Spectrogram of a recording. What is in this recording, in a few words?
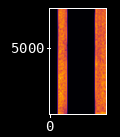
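"er duo", Mandarin Chinese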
